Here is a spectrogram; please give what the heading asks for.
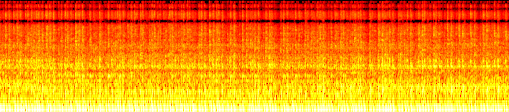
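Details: Big-block Mustang engine first fired after a fire and months of storage, oil pump prime screw broken off: deep loud idle with an uneven, lumpy beat, sounding like it's not hitting on all cylinders; cause unconfirmed, idle to be raised.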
